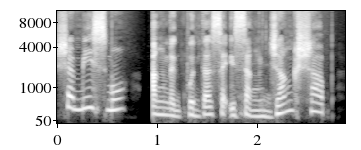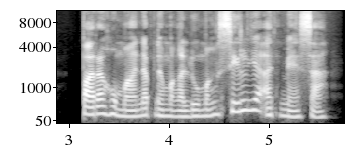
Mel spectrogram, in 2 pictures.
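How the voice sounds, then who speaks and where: Woman, Filipino accent, lowish voice, dramatic story narration, measured phrasing, close dry recording. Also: very animated, darkish tone, dry recording.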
